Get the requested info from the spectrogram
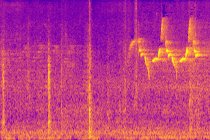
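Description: A songbird singing a quick phrase of repeated sliding chirps about two and a half seconds in, over steady low outdoor background noise, with a few faint clicks earlier on.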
